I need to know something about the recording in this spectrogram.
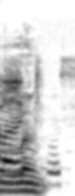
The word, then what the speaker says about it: Lanthimos: Eu acho que como fala, a sílaba tônica é no Lanthimos.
